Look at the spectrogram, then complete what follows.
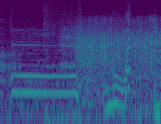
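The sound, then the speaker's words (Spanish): A sustained tone fades as a dense wash of clapping swells up, continuing steadily to the end while voices speak over it. “¿Y por qué para él si hay aplauso?”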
